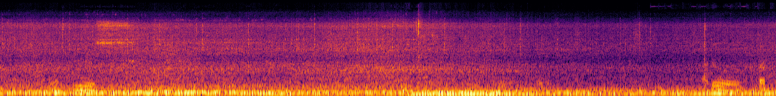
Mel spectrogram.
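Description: Road traffic on a congested arterial road with a truck climbing uphill, a steady low engine rumble and roadway noise close by amid wind buffeting on the microphone, while a rider talks over it.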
